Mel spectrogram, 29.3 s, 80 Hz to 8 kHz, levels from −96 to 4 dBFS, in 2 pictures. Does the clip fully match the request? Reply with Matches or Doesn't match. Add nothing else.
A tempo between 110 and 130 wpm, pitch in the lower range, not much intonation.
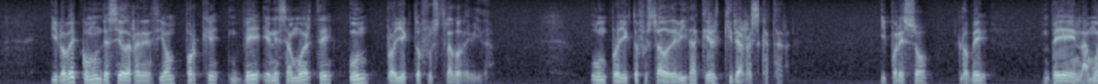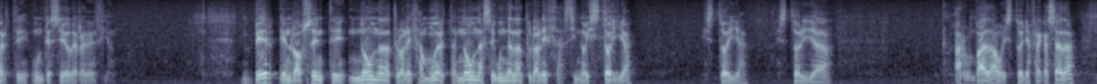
Matches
